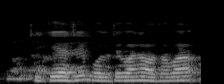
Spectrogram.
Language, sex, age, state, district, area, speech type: Bengali, male, 18-30, West Bengal, Uttar Dinajpur, rural, spontaneous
